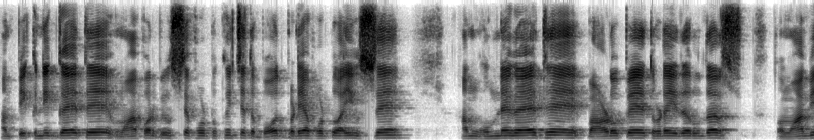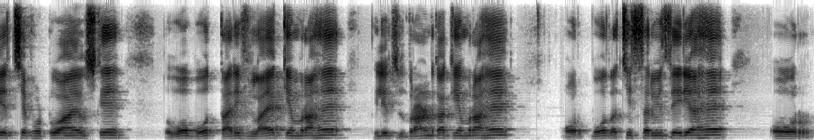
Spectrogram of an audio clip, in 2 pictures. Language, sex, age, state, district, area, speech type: Hindi, male, 45-60, Madhya Pradesh, Ujjain, urban, spontaneous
